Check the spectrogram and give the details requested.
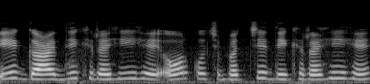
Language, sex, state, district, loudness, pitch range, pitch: Hindi, female, Bihar, West Champaran, -20 LUFS, 235-275 Hz, 245 Hz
